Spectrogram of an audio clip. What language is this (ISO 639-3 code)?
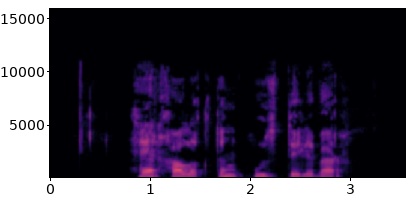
bak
